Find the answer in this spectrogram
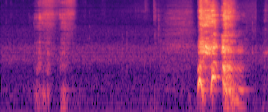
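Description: A man coughing, a short cluster of several coughs about three seconds in. Before it there is a quiet pause with two faint short sounds.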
